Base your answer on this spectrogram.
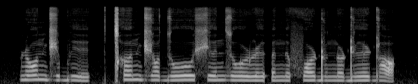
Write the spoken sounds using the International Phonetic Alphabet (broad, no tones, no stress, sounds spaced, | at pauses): ɳ ɔ n d͡ʒ ə b ɪː | ǀʰ ʌ n d͡ʒ ɔ d oː ʃ ɘ n z oː ɭ ɘ ʔ ə n ə f ɔ ɖ o n ɔ ɖ ɘː ɖ ɑ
